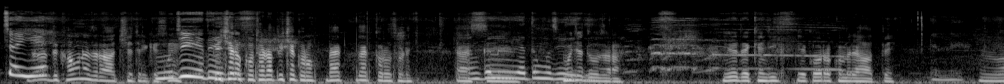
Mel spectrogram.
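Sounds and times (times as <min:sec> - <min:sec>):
rooster crowing: 0:06.1 - 0:08.7.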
